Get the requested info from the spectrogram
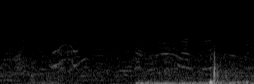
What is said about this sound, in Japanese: うわ、目の前全部花火だよ。すごい。もう少し近づいてみよう。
